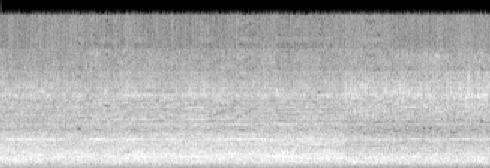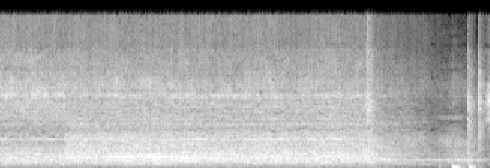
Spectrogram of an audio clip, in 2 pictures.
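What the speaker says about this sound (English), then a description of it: "I'm just heating it up with a heat gun." A heat gun blows steadily with a broad, even airy roar while warming a flexible IOD Joie des Roses transfer sheet for DIY wall art, running nearly nonstop and loud before cutting off with a few handling clicks at the end.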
